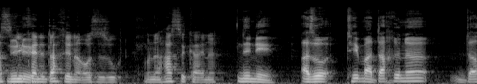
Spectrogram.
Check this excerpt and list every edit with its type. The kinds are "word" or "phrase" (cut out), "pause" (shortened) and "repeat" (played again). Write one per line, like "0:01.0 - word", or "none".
0:01.4 - pause
0:02.3 - pause
0:03.4 - phrase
